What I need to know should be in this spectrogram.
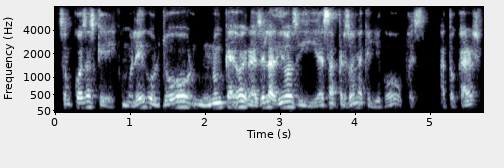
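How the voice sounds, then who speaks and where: A man's voice: mid-range voice, expressive, a little fast, vocal fry, darkish tone, muffled recording. A man with a Costa Rican accent giving an emotional personal testimony to a church congregation, often calling out to his brothers and sisters. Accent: Costa Rican Spanish. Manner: emotional, repeats "hermanos" and "¿verdad?".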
